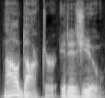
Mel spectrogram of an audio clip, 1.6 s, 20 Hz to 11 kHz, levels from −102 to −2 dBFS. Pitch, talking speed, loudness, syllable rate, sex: 95 Hz, 190 wpm, -17 LUFS, 4.3 syllables/s, male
